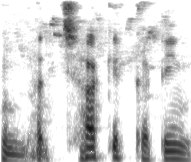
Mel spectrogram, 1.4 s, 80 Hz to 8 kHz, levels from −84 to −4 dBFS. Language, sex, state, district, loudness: Hindi, male, Bihar, Jahanabad, -21 LUFS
